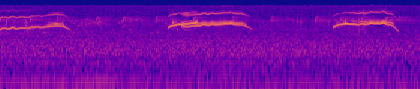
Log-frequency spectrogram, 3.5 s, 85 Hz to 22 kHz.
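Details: Bald eagle pair on their pine-tree nest in Johnson City, Tennessee, seen on a nest camera at 06:28 on 3 April 2024: three high, arched whistled notes, each rising then falling, spaced about 1.4 seconds apart, over faint low hum.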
